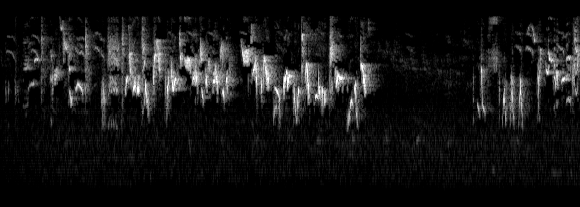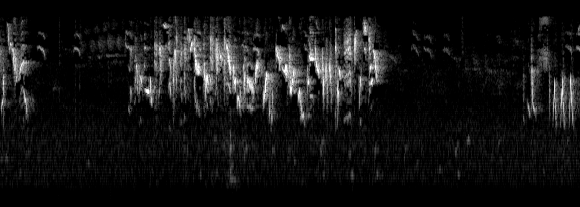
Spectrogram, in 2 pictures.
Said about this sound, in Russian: Садовая Славка.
